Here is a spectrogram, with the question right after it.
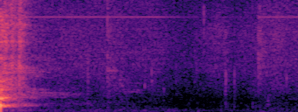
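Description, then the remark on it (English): One sharp, breathy sneeze, brought on by grass pollen, bursts out at the very start and fades within a fraction of a second, leaving near silence with only faint rustles afterward. “Oh, I'm going to sneeze.”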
